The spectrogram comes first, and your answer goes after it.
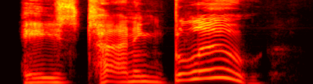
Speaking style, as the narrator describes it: snarled through gritted teeth

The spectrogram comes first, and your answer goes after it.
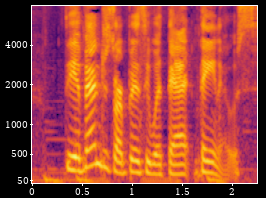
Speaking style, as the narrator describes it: Ant-Man said

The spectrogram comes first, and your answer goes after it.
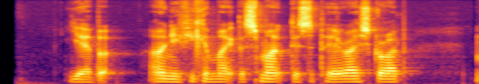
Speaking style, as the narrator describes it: muttered Nathan in his ear

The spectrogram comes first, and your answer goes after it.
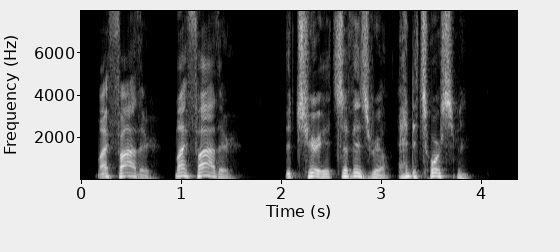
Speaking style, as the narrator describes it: he cried

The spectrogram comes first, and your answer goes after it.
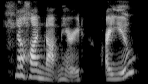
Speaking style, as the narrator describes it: Winnie's turn to laugh

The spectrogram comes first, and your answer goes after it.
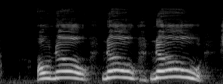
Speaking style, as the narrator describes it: shouted Annie

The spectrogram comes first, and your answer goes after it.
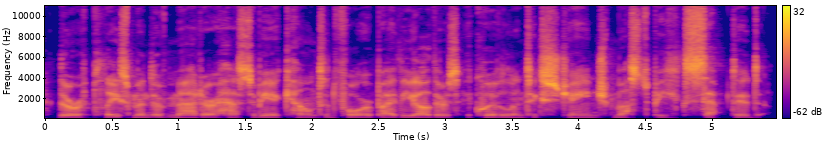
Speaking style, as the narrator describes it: under his breath

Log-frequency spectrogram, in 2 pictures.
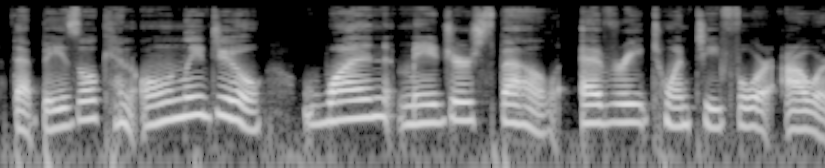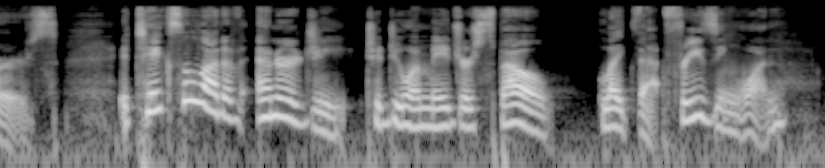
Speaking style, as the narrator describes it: said Prudence slowly

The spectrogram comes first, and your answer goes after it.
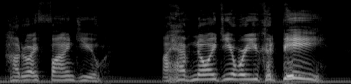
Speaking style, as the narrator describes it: screamed, nearly blowing out the back of my throat

